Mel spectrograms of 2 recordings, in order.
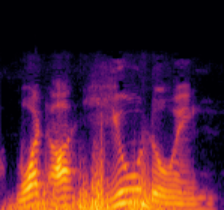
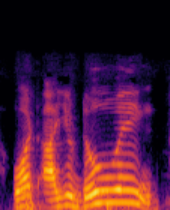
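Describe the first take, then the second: First: The stress falls on the word you. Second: The stress falls on the word doing. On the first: "if you're going to focus on the third letter U" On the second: "if you're going to focus on the last thing"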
